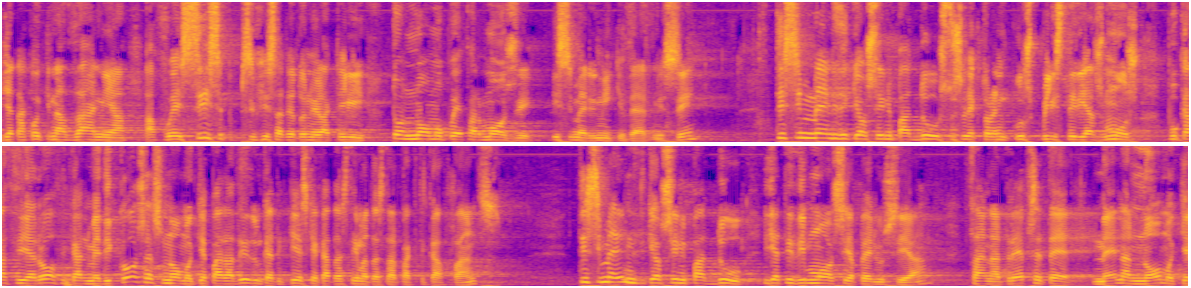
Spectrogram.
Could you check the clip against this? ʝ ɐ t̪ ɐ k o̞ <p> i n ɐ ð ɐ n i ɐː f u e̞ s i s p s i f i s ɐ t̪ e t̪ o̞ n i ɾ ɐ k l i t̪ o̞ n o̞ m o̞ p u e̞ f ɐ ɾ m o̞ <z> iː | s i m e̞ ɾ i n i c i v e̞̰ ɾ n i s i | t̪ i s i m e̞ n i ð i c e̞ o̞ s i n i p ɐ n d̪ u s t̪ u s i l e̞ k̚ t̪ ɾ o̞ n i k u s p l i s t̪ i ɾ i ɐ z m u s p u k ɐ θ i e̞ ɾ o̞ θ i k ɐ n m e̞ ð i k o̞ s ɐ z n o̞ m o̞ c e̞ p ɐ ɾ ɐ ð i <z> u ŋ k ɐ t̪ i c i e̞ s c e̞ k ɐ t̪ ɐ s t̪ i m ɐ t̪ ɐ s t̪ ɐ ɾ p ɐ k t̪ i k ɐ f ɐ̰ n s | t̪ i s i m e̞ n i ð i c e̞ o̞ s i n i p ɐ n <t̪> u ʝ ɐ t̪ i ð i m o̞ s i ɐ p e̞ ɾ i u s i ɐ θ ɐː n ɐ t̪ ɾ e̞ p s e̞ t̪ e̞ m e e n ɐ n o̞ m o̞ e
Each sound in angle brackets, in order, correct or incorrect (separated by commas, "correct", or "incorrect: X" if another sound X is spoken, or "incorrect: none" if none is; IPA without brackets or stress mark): incorrect: c, correct, incorrect: ð, incorrect: d̪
